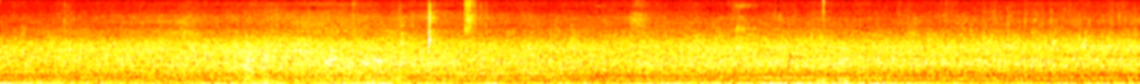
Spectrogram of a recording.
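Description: Shallow water trickles steadily over stones outdoors.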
